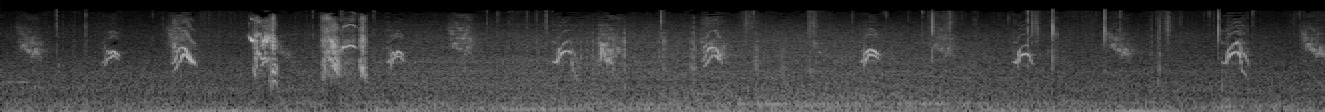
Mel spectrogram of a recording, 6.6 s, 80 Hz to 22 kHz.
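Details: Fledgling Eurasian tree sparrows, the first of the year to leave the nest, flock in to be fed at a Tenmangu shrine, 7 May 2024; bright sharp chirps repeat about every half second, denser in places, over a low hum.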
